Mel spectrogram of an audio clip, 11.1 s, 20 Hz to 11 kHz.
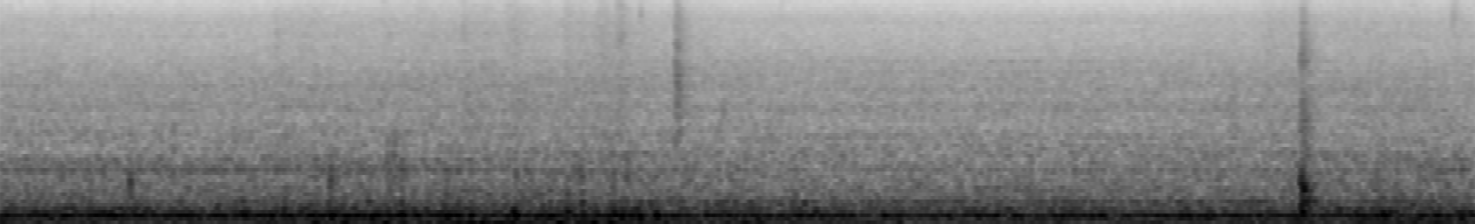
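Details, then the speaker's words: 2021 Jayco Pinnacle 37MDQS RV ducted whisper-quiet rooftop AC with dual ducted return grills, set to low, shotgun mic aimed at the return vents. Steady, even airflow rush and low hum, no rattles; normal fan operation. "This is the ducted with the dual return grills that are ducted, and I've got it set to low."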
